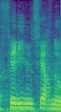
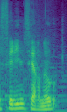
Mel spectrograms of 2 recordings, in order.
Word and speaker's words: Félinferno: Mais la prononciation officielle, c'est bel et bien Félinferno, malheureusement. Et du coup, dans Smash Bros, quand tu sélectionnes Félinferno, ben, le commentateur, il dit Félinferno.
